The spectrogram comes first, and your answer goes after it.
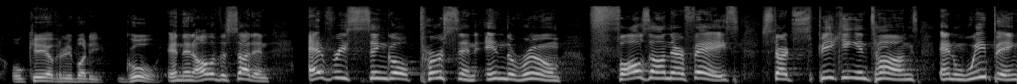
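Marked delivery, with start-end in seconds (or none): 0.1-1.6 put-on deep, low voice with a Russian accent. Retelling a church youth gathering, the speaker quotes a man in a deep Russian voice. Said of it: "this really deep Russian voice".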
